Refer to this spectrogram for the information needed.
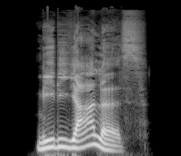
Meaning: strong/mixed nominative/accusative neuter singular of medial
- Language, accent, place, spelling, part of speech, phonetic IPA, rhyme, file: German, Germany, Berlin, mediales, adjective, [meˈdi̯aːləs], -aːləs, De-mediales.ogg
